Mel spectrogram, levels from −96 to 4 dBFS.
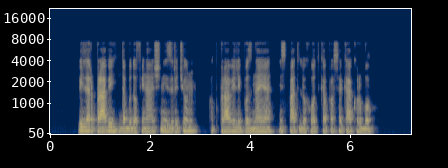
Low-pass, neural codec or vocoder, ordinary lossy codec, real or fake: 7.2 kHz; codec, 16 kHz in and 24 kHz out, 1 kbps, XY-Tokenizer; none; fake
